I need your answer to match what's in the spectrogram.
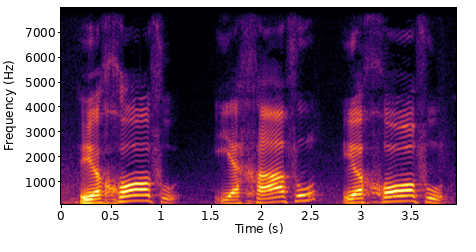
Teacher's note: خا جو ہے وہ یہاں پر موٹا ہے، ہم نے اس کو موٹا ادا کرنا ہے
